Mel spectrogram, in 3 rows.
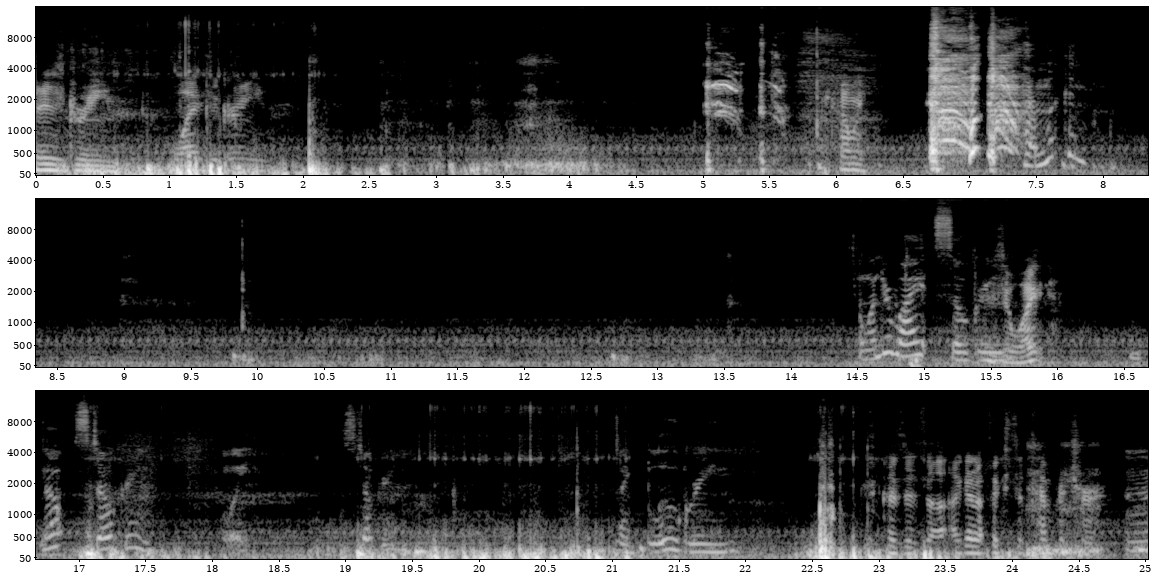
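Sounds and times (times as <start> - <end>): faint steady car hum: 0.0 - 25.0
man coughing: 5.0 - 7.5.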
